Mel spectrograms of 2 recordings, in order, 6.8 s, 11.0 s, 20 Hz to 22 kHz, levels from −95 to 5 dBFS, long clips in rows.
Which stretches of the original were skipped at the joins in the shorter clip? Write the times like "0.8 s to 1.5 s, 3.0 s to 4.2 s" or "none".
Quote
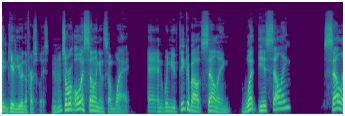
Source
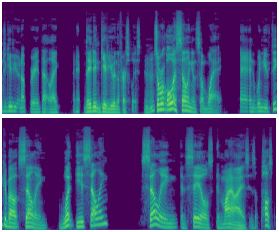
none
